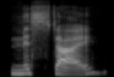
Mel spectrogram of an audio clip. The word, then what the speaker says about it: Mystai: So I'm with Chris Lyon of, and I say Mystai.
